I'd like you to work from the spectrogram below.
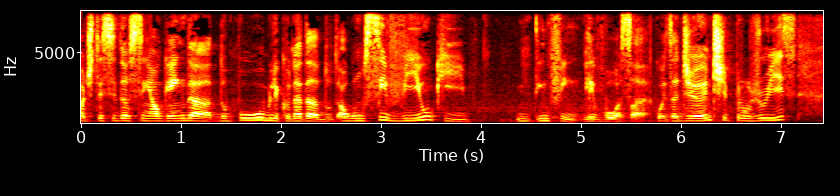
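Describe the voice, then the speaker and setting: Noticeable background noise behind a woman, her pitch medium and its variation ordinary. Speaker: youtuber. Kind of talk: casual chat.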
